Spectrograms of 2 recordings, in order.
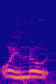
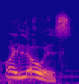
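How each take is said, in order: First: The voice is high and squeaky. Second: The voice is deep and low.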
